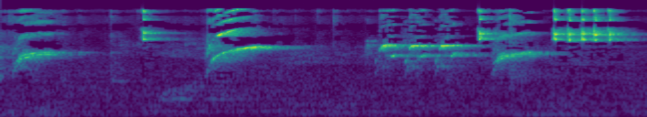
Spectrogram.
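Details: Opal split satiné goldfinch, a colour mutation of the European goldfinch, singing in captivity: clear downslurred whistles, a steady buzzy note and closing quick tinkling chips, over light background hiss.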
